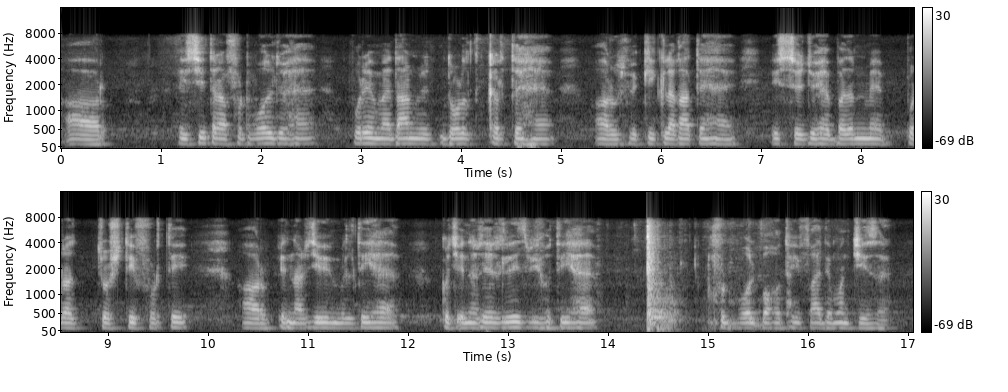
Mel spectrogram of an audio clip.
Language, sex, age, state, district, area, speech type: Urdu, male, 18-30, Bihar, Gaya, urban, spontaneous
